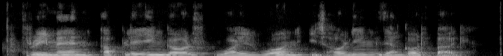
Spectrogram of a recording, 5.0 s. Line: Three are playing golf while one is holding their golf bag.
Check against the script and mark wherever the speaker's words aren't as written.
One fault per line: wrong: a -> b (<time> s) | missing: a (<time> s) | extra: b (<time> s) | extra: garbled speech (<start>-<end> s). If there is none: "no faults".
extra: men (0.5 s)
